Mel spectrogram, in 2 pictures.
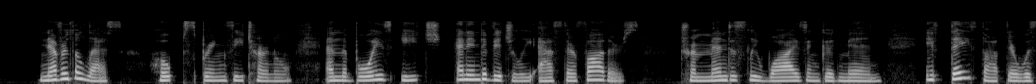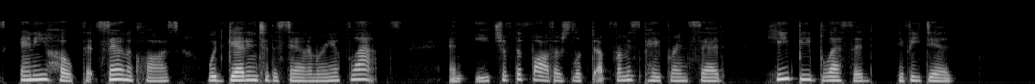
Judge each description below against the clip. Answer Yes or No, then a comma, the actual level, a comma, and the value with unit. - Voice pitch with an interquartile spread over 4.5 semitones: No, average, 3.6 semitones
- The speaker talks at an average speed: Yes, average, 155 wpm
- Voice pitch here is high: No, medium, 180 Hz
